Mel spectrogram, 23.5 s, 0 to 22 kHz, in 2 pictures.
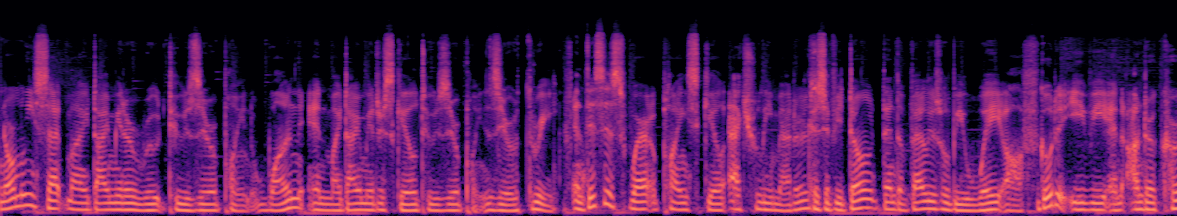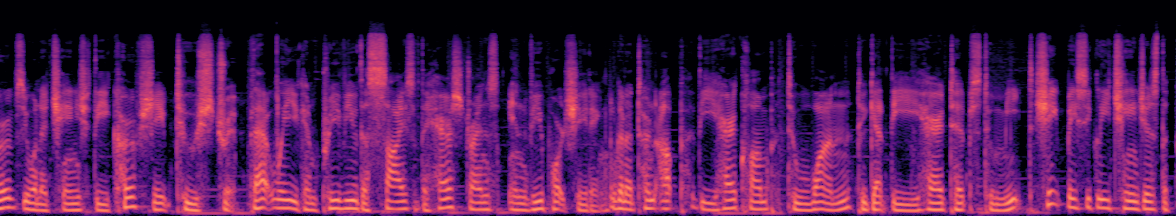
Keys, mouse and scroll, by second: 3.9-6.2 drag, 6.2-7.1 middle drag, 7.1 click, 7.4-8.6 middle drag, 8.6-11.7 drag, 13.4-15.6 drag, 15.6-16.6 middle drag, 16.6 drag, 16.9 scroll up 1, 17.2-17.6 middle drag, 17.6-18.9 drag, 19.9-23.2 drag.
